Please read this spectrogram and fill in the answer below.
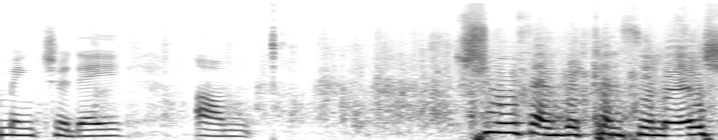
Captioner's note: audience applause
